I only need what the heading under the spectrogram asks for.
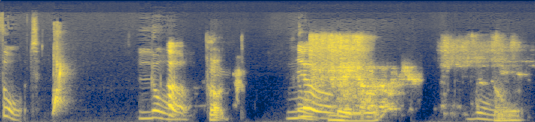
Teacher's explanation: This is a long vowel sound. It's pronounced or.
